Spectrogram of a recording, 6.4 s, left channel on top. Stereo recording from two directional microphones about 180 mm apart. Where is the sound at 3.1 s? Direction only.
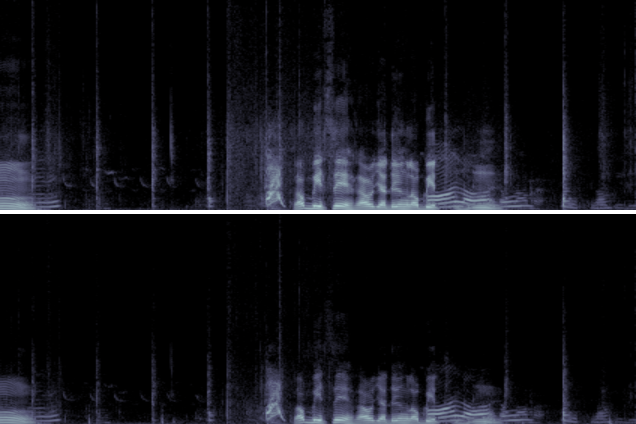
45° left (ahead or behind).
